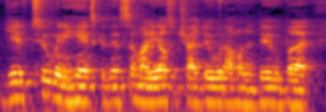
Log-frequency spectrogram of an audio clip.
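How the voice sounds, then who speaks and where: His mid-range voice is a little mellow, the intonation fairly even, and the pace rapid-fire. He's a political candidate giving relaxed, colloquial interview answers, pressing his points by repeating them. The audio is echoey and distant, with faint noise.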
